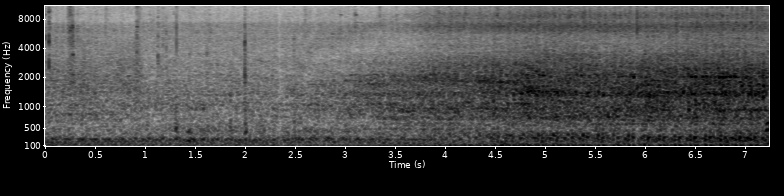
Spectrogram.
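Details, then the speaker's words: 2006 Pontiac Grand Prix after cradle-drop supercharged drivetrain swap, first start after plug wires and coils reconnected: idle runs better but uneven, stumbling pulse with the whole hood shaking; suspected misfire, cause unclear. "sounds like it has a misfire though. Hard to tell, but the whole hood's shaking. Yeah, you can still hear it."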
